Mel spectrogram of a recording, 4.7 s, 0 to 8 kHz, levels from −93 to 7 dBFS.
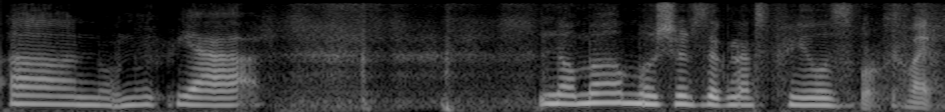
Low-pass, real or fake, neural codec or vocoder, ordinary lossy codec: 7.2 kHz; fake; codec, 16 kHz in and 24 kHz out, 0.4 kbps, LongCat-Audio-Codec, four codebook decoder; none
